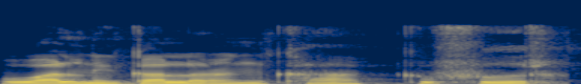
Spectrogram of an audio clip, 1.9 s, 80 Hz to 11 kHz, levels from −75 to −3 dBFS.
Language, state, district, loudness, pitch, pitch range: Kokborok, Tripura, West Tripura, -18 LUFS, 130 Hz, 125-140 Hz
